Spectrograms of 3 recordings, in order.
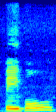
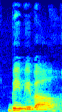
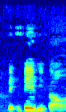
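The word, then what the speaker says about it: Babybel: you've worked with uh Babel the the cheese company right baby Bell yeah baby Bell I totally butchered that I'm so sorry yeah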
